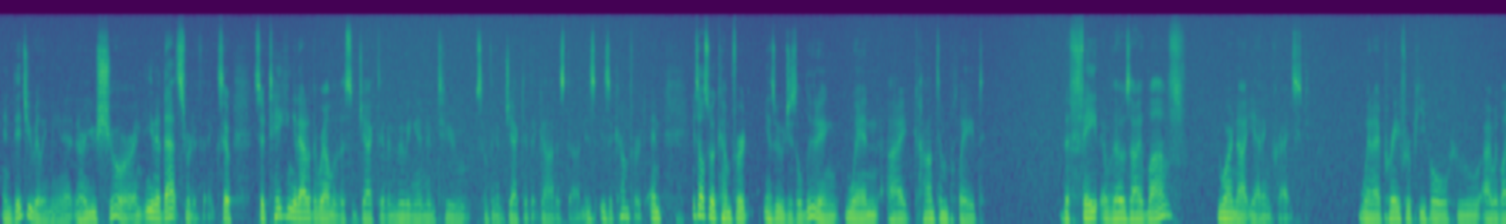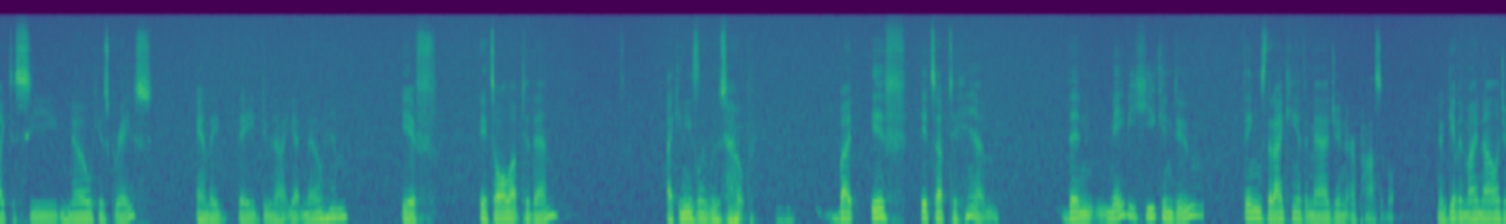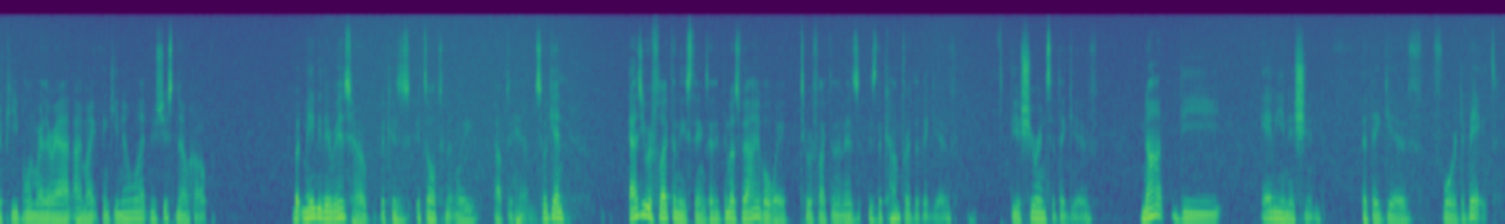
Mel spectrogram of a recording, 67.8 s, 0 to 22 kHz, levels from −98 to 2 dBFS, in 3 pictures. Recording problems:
hiss; noticeable; throughout; 20 dB below the speech

